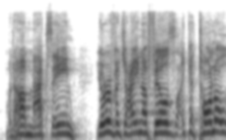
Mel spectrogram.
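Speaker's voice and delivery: put-on Scottish accent. Reading a line of dialogue from a book aloud: Hagrid Scottish accent. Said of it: "let's test out my Scottish accent".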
